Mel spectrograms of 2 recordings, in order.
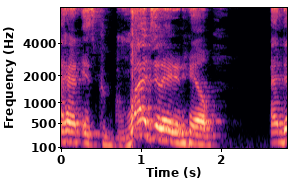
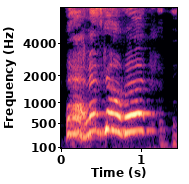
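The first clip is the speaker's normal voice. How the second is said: mock hype; 12 semitones higher, slower than usual. Acts out wrestler celebrating.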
